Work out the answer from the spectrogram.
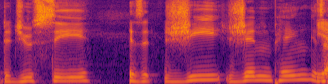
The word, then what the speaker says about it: Xi Jinping: Speaking of the summit, did you see, is it Xi Jinping? Is that how you Yes, pronounce I his will name? accept that. Xi Jinping.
